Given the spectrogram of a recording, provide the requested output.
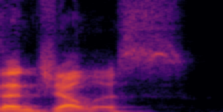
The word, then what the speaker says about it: Angelus: It's Angelus.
